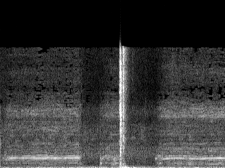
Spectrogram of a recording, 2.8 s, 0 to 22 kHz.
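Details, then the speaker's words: 2017 Isuzu Panther LS Turbo, 130,000 km: power mirror moving left, right, up and down in short bursts of a steady thin electric whine that stops and restarts with each direction change; the mirror motor works normally. "ya kanan kiri gerak ini atas gerak bawah juga gerak ya oke mirrornya gerak semua"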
